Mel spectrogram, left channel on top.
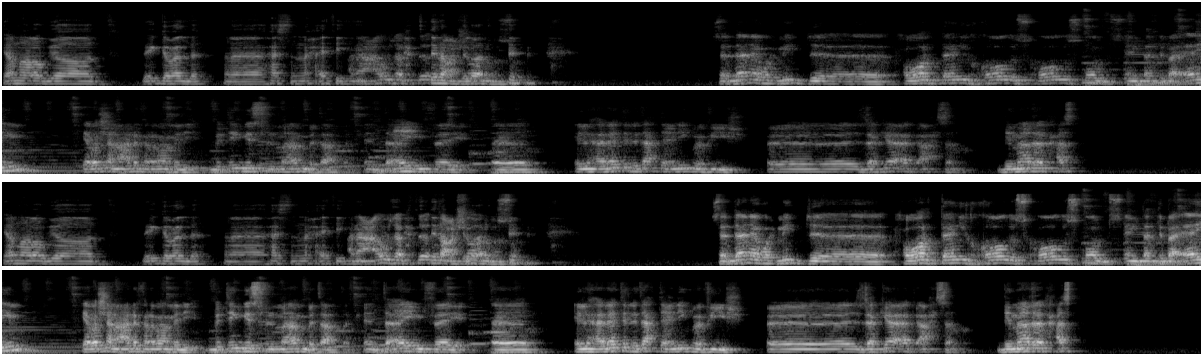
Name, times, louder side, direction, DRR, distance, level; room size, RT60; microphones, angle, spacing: voice 1, 0.0-1.0 1.4-3.8 4.3-5.7 15.9-16.1, left 2 dB, 15° left, 0.4 m, -33 dB
voice 2, 3.5-5.0 7.1-12.3 12.8-17.4 17.7-19.4 19.6-21.6 21.9-22.7, right 6 dB, 80° right, 0.4 m, -25 dB
sound 1, 10.8-17.3, right 1 dB, 25° right, 0.6 m, -39 dB
3.3 x 2.2 x 2.3 m
head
